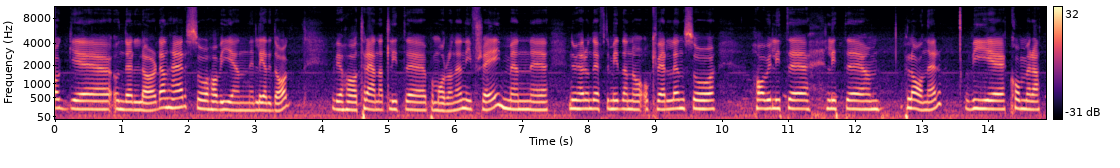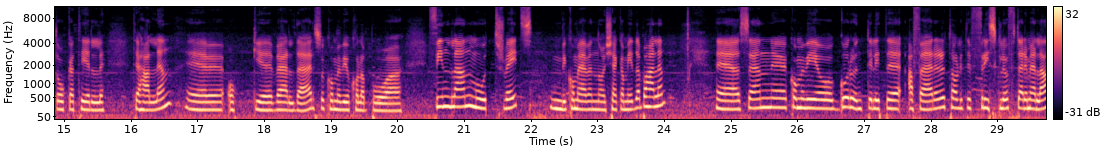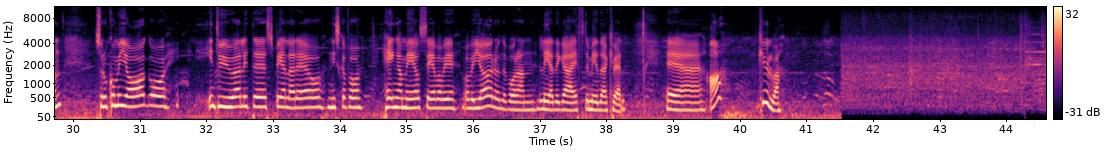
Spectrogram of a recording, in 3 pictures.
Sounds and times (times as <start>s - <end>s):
Speech: 0.0s - 3.5s, 4.2s - 41.6s.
